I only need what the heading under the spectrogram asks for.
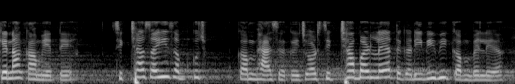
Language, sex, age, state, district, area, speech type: Maithili, female, 30-45, Bihar, Supaul, urban, spontaneous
